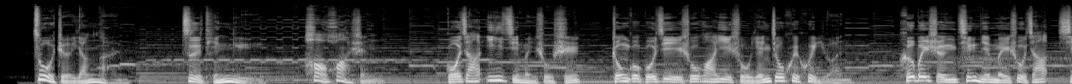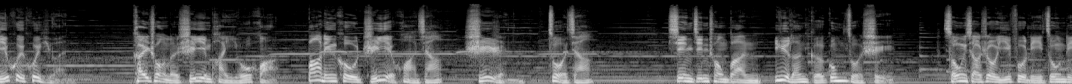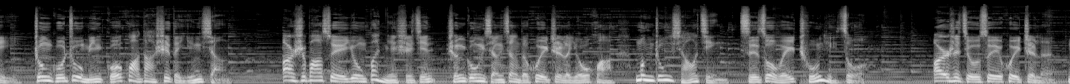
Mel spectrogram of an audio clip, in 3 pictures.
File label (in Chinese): 男 人物介绍 宣传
